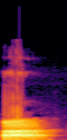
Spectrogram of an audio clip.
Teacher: made with the oral cavity open and the tongue toward the front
